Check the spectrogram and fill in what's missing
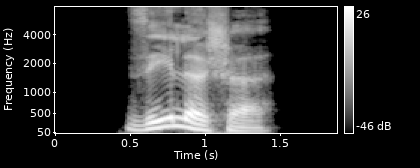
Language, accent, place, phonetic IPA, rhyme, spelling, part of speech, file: German, Germany, Berlin, [ˈzeːlɪʃə], -eːlɪʃə, seelische, adjective, De-seelische.ogg
- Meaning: inflection of seelisch: 1. strong/mixed nominative/accusative feminine singular 2. strong nominative/accusative plural 3. weak nominative all-gender singular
